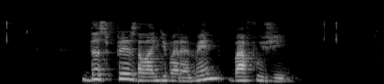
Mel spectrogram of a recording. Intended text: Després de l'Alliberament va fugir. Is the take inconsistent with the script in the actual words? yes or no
no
